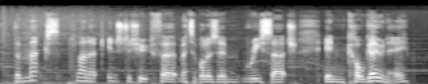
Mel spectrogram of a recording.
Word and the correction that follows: Cologne: Is it Colgon or is it Colgone? – Oh, how do you spell it? – Colgone. Colgone, isn't it? – Cologne.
